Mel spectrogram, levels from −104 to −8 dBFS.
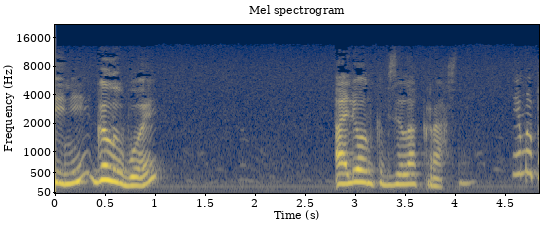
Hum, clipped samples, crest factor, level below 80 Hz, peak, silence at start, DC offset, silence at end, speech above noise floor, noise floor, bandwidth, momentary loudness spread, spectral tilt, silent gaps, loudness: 60 Hz at -60 dBFS; under 0.1%; 18 dB; -70 dBFS; -8 dBFS; 0 s; under 0.1%; 0 s; 35 dB; -58 dBFS; 11.5 kHz; 19 LU; -6 dB/octave; none; -24 LUFS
